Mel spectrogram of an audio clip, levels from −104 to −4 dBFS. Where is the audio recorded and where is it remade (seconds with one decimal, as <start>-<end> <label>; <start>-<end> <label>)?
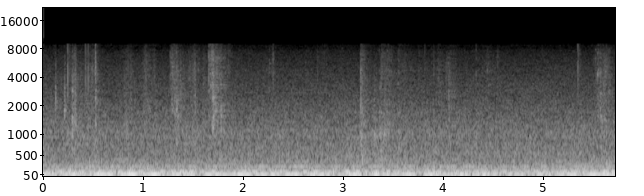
0.0-5.7 recorded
